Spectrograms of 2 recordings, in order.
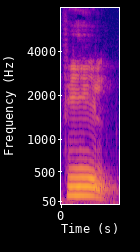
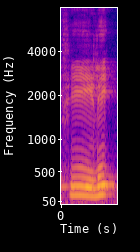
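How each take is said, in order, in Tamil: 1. சொல் வெறும் மெய்யொலியில் முடிகிறது. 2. சொல் ஒரு கூடுதல் உயிரொலியில் முடிகிறது. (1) "இதோட முடிச்சிட்டோம்" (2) "கண்டினியூவாக வாசிட்டு போனால் அப்படி சொல்லலாம்"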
